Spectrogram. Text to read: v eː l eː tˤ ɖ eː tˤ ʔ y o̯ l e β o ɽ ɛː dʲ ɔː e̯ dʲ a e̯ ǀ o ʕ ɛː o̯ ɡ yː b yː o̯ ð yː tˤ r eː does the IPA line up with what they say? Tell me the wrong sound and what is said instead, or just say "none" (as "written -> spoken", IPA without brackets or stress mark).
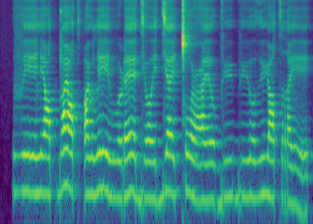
none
